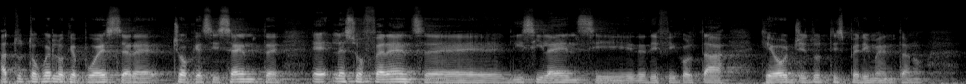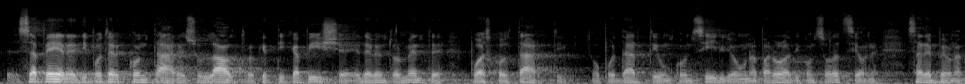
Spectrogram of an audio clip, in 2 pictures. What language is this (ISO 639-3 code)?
ita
